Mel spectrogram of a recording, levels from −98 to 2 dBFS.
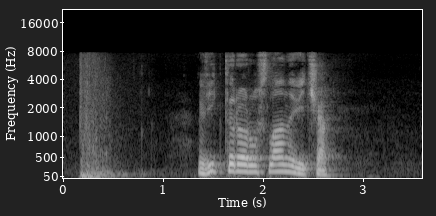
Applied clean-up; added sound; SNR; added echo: none; Gunshot, gunfire; 12 dB; none.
